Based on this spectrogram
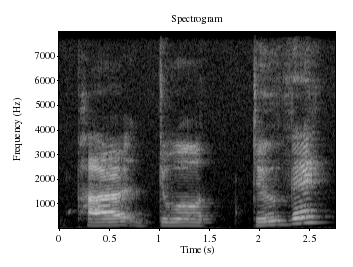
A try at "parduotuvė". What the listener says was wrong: You said tuve. You said too soft, but tuve. Parduotuvė. No. You say parduotuvė. Parduotuvė. As you see, with R, it's a little bit harder.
